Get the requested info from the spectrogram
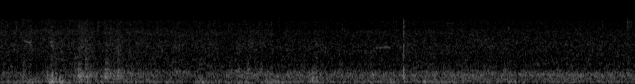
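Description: Light rain falling on a lake's surface and its lily pads: a steady patter of drops, with a few louder taps, most of them in the first second.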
